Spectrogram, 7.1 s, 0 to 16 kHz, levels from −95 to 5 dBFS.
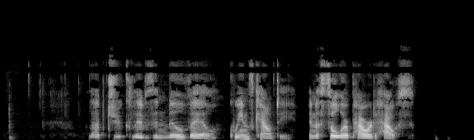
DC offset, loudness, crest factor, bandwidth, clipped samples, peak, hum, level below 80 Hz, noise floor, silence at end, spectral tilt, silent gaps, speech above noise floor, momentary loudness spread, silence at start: under 0.1%; -22 LUFS; 22 dB; 9.6 kHz; under 0.1%; -4 dBFS; none; -84 dBFS; -68 dBFS; 0.9 s; -1.5 dB/octave; 4.52-4.61 s; 45 dB; 15 LU; 0.15 s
